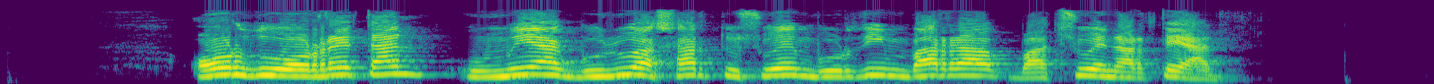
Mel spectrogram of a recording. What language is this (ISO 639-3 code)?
eus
